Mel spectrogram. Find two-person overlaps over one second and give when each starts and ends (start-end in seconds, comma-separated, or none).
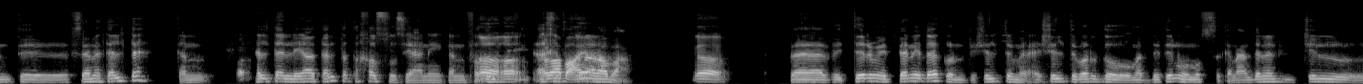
4.8-6.1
